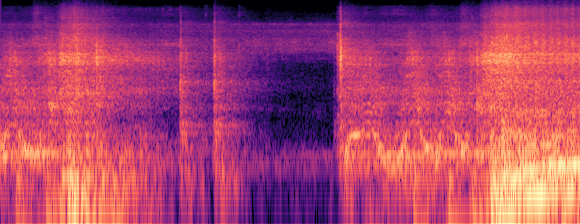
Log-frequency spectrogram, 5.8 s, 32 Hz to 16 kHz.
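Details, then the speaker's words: 1949 Chevy Fleetline 216 six after freeing stuck lifters and straightening bent pushrods: fires up and revs out smoothly through a quiet dip and back up, no knocks or ticks, until running out of gas; normal revving. "it revs pretty hard right before it runs out of gas"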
